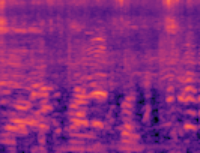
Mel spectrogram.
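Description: A boy's wordless vocal sounds, several short pitched bursts, as he complains of the heat.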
